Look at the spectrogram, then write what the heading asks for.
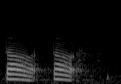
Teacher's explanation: जीभ जो है आपकी वो दांत पे टच हो रही है।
